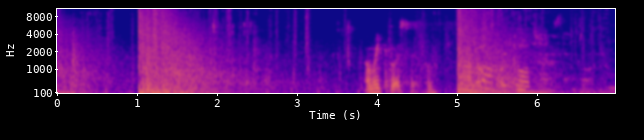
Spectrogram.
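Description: Heavy gunshots boom, each followed by a rumbling echo.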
